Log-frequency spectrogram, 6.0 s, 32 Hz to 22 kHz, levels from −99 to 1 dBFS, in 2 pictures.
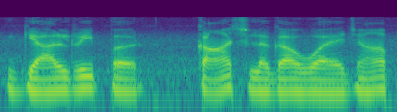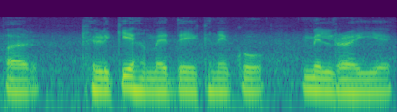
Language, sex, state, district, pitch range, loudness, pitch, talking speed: Hindi, male, Uttar Pradesh, Lalitpur, 105-120 Hz, -20 LUFS, 110 Hz, 150 wpm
